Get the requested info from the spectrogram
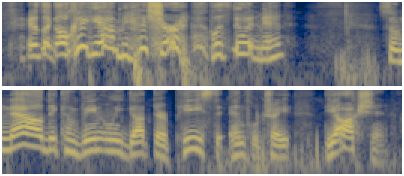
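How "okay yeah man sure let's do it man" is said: high-pitched chummy impression; mock eager agreement. Two characters agreeing on a mission, mock-keen. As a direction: agree far too readily, hammed up.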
